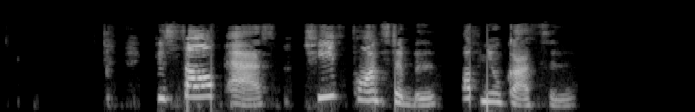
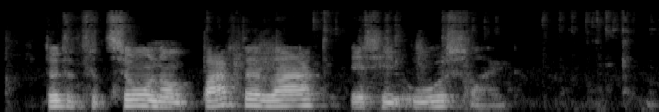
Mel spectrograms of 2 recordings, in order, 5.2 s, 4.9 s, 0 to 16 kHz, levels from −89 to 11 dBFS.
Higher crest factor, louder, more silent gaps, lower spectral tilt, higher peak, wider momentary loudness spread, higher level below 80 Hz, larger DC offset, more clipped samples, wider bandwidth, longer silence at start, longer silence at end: about the same, 22 dB vs 18 dB; first, -19 LUFS vs -26 LUFS; first, 2.22-2.27 s, 3.35-3.45 s vs none; second, -2.5 dB/octave vs -7 dB/octave; first, -2 dBFS vs -10 dBFS; first, 17 LU vs 12 LU; first, -58 dBFS vs -66 dBFS; neither; neither; second, 8 kHz vs 11.5 kHz; first, 1.2 s vs 0.35 s; second, 0.95 s vs 1.2 s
